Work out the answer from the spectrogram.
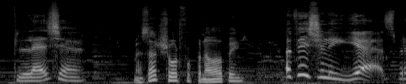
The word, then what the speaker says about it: Penelope: is that short for Penelope officially yes but I never can be bothered with all four syllables of it it's Penelope sounds a little ostentatious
